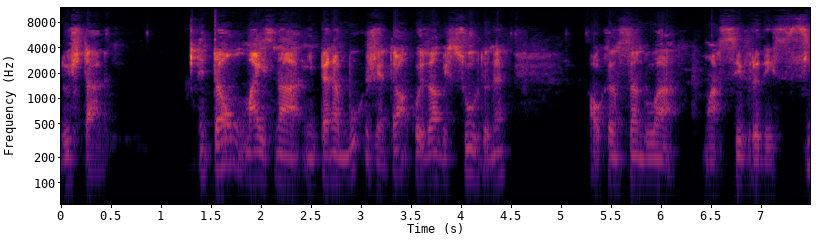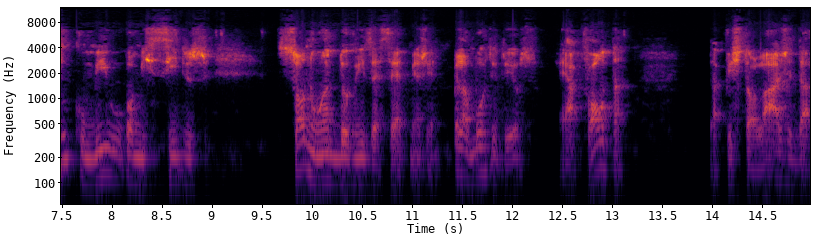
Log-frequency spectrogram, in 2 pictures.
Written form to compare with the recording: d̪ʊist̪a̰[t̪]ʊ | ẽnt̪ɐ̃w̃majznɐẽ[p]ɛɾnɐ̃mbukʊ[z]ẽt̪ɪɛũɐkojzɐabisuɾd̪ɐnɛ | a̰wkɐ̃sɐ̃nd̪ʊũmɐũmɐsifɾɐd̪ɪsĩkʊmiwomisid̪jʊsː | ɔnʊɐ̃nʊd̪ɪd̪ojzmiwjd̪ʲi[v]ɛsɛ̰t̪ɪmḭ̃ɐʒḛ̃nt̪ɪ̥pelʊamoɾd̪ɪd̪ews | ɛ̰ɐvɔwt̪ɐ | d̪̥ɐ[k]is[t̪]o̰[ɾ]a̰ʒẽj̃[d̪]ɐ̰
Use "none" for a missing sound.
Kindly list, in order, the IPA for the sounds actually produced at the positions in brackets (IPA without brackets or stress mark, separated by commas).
d̪, p, ʒ, z, p, t̪, l, d̪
